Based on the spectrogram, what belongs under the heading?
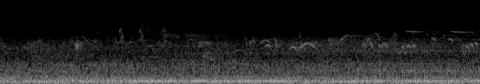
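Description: Birds chirping and calling in short scattered notes over a steady low hum.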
